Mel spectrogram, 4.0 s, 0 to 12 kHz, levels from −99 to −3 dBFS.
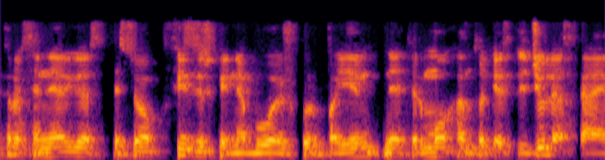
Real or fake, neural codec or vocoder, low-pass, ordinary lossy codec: real; none; 7.2 kHz; Opus, 64 kbps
